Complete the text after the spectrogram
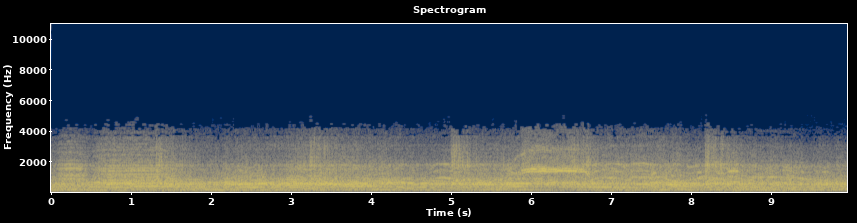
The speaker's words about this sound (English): And then the planes came. German planes. They dropped out of the sky, swarmed down toward the road and the bus. It didn't seem possible that they were trying to kill us.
